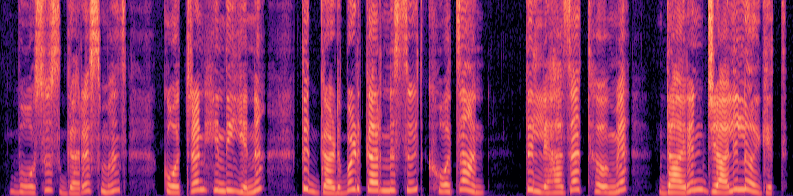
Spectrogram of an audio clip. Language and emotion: Kashmiri, fearful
